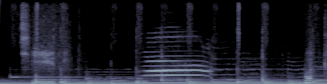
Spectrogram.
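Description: Repeated short meows from a cat in Stardew Valley, several in quick succession with one longer drawn-out call, all over background game music.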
